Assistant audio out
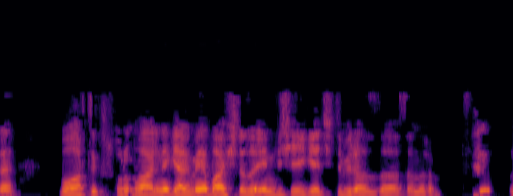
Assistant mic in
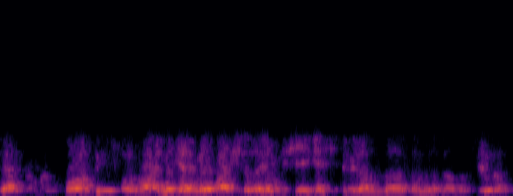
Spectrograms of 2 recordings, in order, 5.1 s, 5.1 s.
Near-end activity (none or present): present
